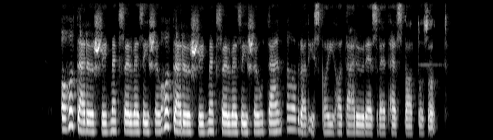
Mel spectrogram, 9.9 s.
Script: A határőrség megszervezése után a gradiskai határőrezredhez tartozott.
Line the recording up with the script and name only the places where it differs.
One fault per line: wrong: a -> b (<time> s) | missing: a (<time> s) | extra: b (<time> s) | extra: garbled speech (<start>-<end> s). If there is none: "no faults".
extra: határőrség megszervezése (3.2 s)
